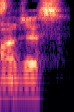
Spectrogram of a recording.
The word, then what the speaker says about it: Tonges: Jake Tonges, is that how you say his name? Jake It's Tonges.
